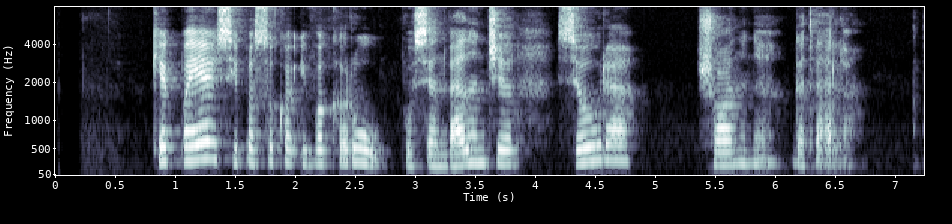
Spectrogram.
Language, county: Lithuanian, Vilnius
